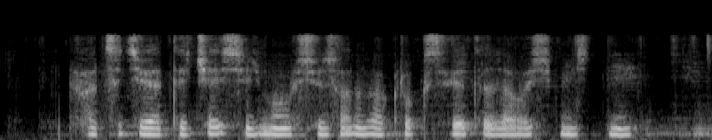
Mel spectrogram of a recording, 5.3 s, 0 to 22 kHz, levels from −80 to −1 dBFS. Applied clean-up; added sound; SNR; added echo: neural separator model SepFormer DNS4.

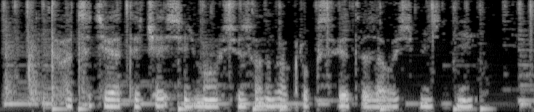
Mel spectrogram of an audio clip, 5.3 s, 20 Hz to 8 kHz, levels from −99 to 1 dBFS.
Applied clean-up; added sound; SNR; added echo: classical method spectral subtraction.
